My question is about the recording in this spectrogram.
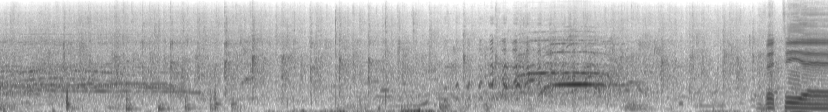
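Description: Live audience applauding, a dense patter of hand claps with a few voices calling out over it.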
